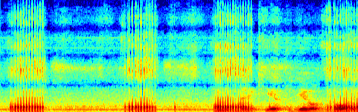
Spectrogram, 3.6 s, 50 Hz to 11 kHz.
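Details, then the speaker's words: A 9-week-old American Bulldog puppy snores while sleeping, with short noisy snorting snores repeating about every second and faint talk nearby; the owner wonders how he will snore at 100 lb. "us when we sleep he SN this out now what do you think he going to SN like at 100 lb"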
